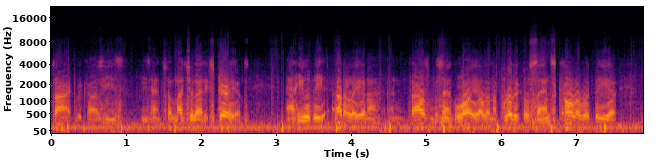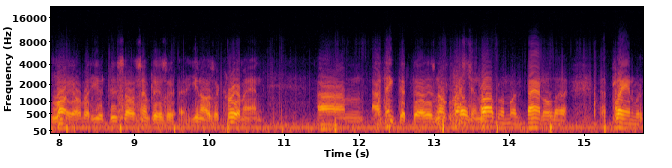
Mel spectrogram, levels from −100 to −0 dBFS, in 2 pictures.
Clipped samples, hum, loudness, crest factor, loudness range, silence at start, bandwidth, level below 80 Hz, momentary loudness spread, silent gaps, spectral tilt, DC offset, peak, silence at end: under 0.1%; none; -27 LUFS; 18 dB; 3 LU; 0 s; 8.4 kHz; -44 dBFS; 12 LU; none; -8.5 dB/octave; under 0.1%; -10 dBFS; 0 s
